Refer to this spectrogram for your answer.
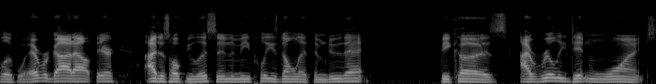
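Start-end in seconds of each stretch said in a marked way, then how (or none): none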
